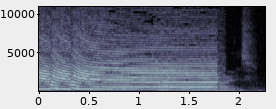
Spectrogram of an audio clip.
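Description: A single loud, blaring air horn blast rings out close by for nearly two seconds, its harmonic tone wavering slightly before cutting off abruptly.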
